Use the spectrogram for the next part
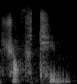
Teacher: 쇼페트에 있는 요 장모음을 없애고 쇼프팀으로 바뀌는 겁니다.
